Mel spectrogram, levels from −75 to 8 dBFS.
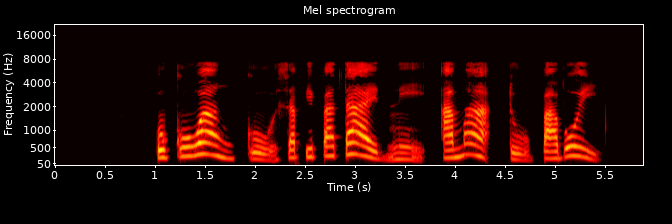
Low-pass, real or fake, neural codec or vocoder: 7.2 kHz; real; none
